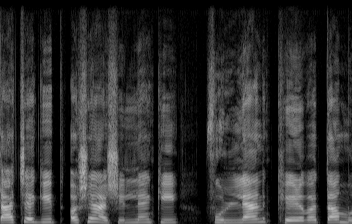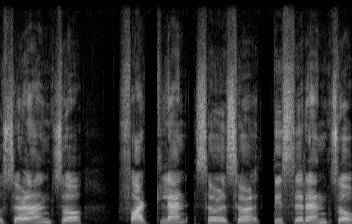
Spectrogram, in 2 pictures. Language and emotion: Goan Konkani, neutral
